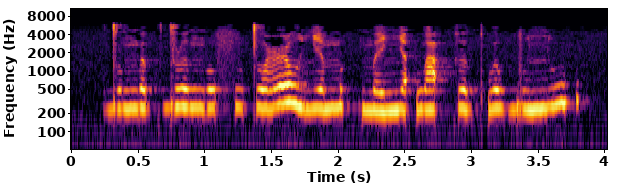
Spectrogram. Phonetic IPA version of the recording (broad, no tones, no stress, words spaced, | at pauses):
doŋœkʷ dɹəŋɾo futoʕo ʎɛməkʷmɛ ɲaʔwaʔkəkʷʼœw ɡuɲuʔ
